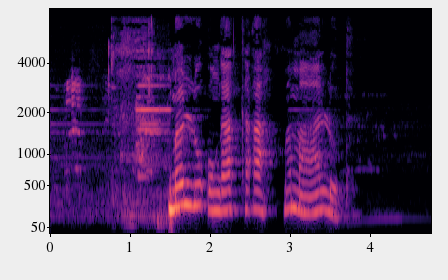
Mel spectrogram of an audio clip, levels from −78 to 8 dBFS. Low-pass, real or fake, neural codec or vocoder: 7.2 kHz; real; none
